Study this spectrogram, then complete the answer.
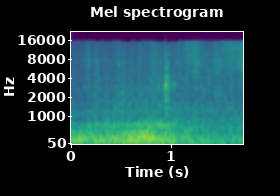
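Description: A 2015 Mercedes-Benz ML63 AMG pulling away, heard as a loud, deep engine rumble and whir from close by that swells briefly as it accelerates, with no voices.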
